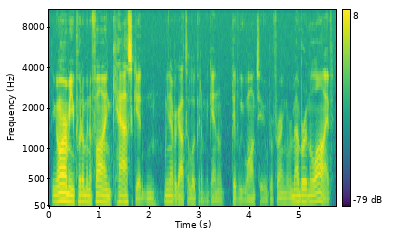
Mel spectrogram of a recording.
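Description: An American man with a fairly low voice narrates a wartime memoir. He reads from a script like a storyteller, expressive and dramatic. The recording is dry, with very little room sound. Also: fast talker, dry recording. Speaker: audiobook narrator. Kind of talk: scripted first-person war memoir narration.

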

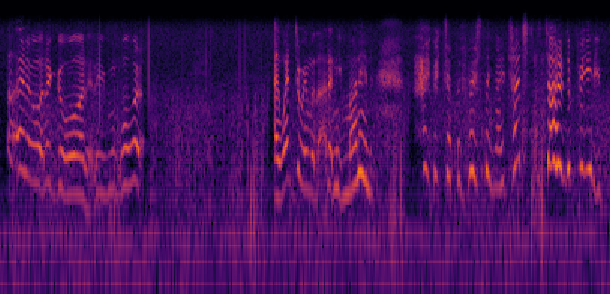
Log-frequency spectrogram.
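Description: A high-pitched woman, anguished and pleading, in vintage radio melodrama style. Her delivery is urgent and overwrought. The aged recording is muffled, with faint noise. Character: desperate grown daughter, anguished and pleading, confessing. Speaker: actress in a radio drama. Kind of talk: 1940s-50s American radio acting, melodramatic.

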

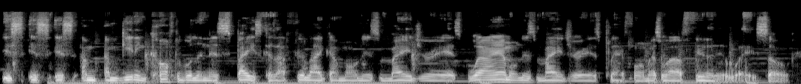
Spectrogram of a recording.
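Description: Male guest, deep voice, slangy, effusive, repeats himself, faint music in back. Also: steady tone, darkish tone. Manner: halting, repetitive, effusive, slangy. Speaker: podcast guest. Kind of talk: casual podcast chat.

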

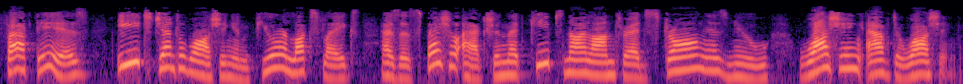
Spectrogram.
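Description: A woman's voice: medium pitch, very animated, slow pace, hardly any pauses, lo-fi sound. A woman reading a scripted 1950s radio commercial on a vintage recording. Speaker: commercial spokeswoman. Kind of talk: 1950s radio advertising read.

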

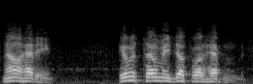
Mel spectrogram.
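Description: Through a dull vintage radio recording comes a steady police sergeant, his voice a little high for a man. He is businesslike and questions firmly but patiently in the manner of a 1940s radio drama. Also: a little fast.

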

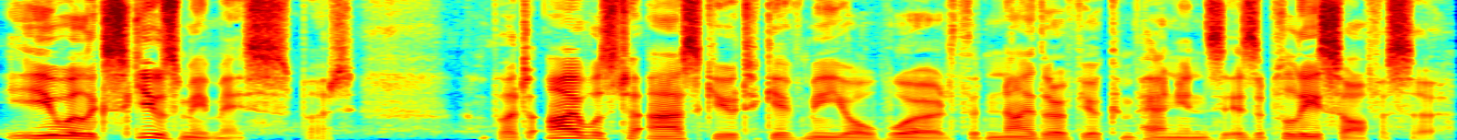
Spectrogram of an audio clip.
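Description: A man playing a brisk, wary coachman with a formal, cautious manner in an audio drama. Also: lowish voice, smooth, natural voice.

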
